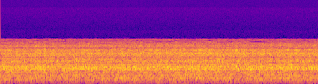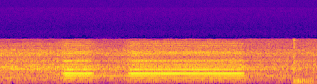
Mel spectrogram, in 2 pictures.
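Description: Steady traffic hum, then a car horn honks twice: a short honk a little past six seconds in and a longer one of about two seconds shortly after.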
